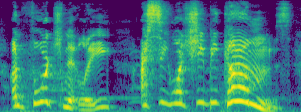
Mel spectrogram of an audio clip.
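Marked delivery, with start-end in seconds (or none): 1.4-2.9 high, forceful outburst; exasperated. Real, not acted. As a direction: punch it out in loud frustration. Exasperated rant about Abby.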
